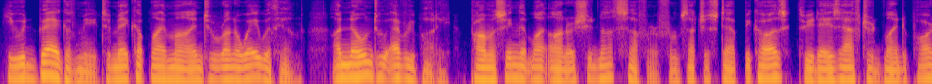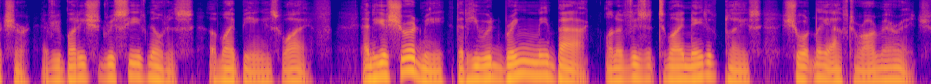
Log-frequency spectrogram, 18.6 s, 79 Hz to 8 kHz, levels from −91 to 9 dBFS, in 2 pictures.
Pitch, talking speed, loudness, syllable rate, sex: 95 Hz, 210 wpm, -18 LUFS, 5.8 syllables/s, male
